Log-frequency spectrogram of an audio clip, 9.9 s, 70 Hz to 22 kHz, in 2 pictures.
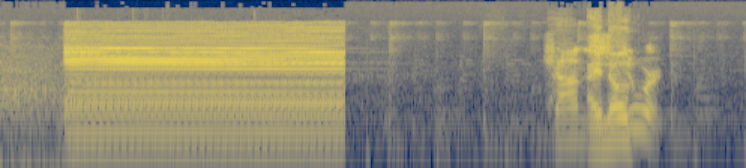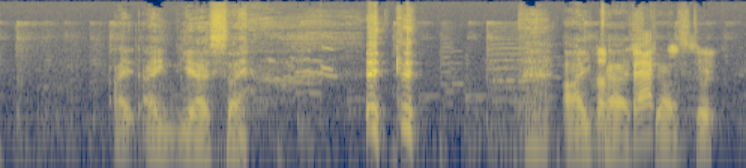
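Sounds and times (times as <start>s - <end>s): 
game timer buzzer blaring as time runs out in a guessing game: 0.4s - 2.3s
speech: 3.8s - 4.5s, 5.7s - 6.8s, 7.4s - 7.8s, 8.5s - 9.8s.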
